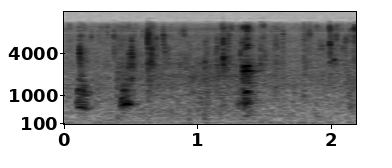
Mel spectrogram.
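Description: Puppies eating together from a shared bowl: soft chewing and small clicks, with three short pitched grunts from the feeding pups.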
